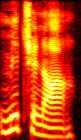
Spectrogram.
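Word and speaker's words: Myitkyina: This is this is pronounced Mitchina according to pilots that I've talked to.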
